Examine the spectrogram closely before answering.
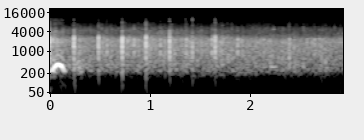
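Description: An audience claps steadily for a few seconds, a dense patter of hand claps with some sharper accents, softening gradually toward the end. No one speaks over it.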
